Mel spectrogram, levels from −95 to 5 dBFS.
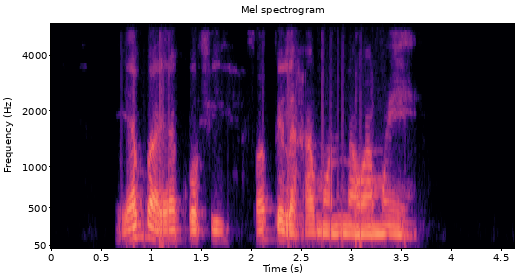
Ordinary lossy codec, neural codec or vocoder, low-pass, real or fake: Opus, 16 kbps; none; 5.4 kHz; real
